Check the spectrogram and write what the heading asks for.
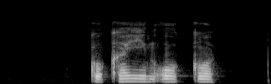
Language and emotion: Russian, neutral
